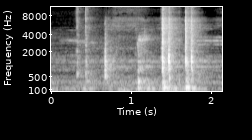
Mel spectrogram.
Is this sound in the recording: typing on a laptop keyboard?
yes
